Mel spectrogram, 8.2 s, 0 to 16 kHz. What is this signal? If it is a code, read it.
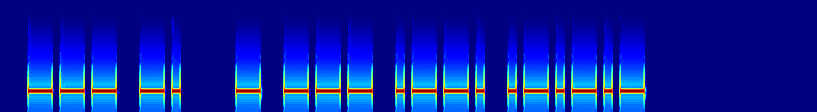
Morse code, heard as a keyed tone, about 15 wpm, 700 Hz. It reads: ON TOP.
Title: Sentences from Top 1300 Words 15wpm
